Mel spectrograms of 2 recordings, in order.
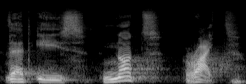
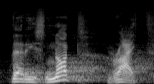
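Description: First: Each word slow, "not" leaned on; slow stress on not. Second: A little less slow, "not" still leaned on; stress on not. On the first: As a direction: drag out "not" so it lands heavy. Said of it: "emphatic slow". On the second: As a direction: repeat it, "not" still heavy. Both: Shown as a demonstration.

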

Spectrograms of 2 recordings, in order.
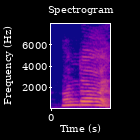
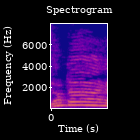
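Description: First: High falsetto squeak, much higher; a reprise of the tiny dying roach; cockroach cry. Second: The next inmate squeaking like a roach; cockroach cry. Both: Pretend. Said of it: "A whole string of dudes".

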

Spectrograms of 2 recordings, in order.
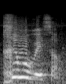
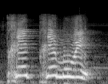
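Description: First: Said in the usual way. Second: "Très, très mauvais" higher and louder, hitting the first "Très"; stress on très. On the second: Real, not acted. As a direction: punch the first "Très" up and loud.

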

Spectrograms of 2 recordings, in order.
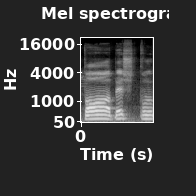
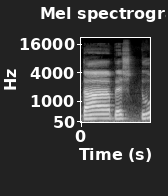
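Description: First: ত পেশ তু with dark full-mouthed t; thick heavy tu. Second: তা পেশ তু with light dental t; thin light tu. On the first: Teacher drilling the contrast, thick tu. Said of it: "মোটা করে". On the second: Teacher drilling the contrast, thin tu. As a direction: keep তু thin at the teeth. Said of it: "পাতলা করে". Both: Shown as a demonstration.

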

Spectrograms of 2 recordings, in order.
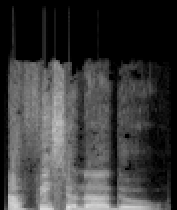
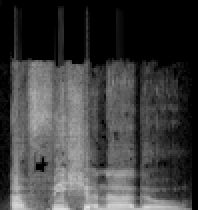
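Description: First: Aficionado with an S sound, a-fi-syo-NA-do; low model aficionado, plain S not SH; first pronunciation variant. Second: Aficionado with SH, a-fi-sho-NA-do; low model aficionado, SH in place of S; second pronunciation variant. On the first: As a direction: say aficionado with "sy" after the fi. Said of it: "Aficionado pode ser pronunciado". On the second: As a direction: say aficionado with "sh" after the fi. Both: Shown as a demonstration.

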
